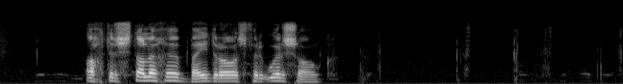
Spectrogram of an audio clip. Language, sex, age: Afrikaans, male, 20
